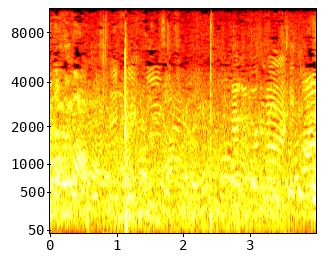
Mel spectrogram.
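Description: A soccer ball struck once with a sharp thud about a second in, over scattered voices on the sideline.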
